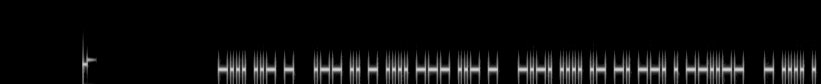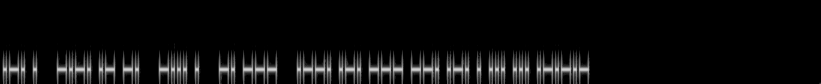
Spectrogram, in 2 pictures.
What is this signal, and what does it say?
Morse code, heard as a keyed tone, about 40 wpm, 700 Hz. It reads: BUT WITHOUT CHANGE, THERE CAN BE NO PROGRESS.
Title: Sentences from Top 1400 Words 40wpm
